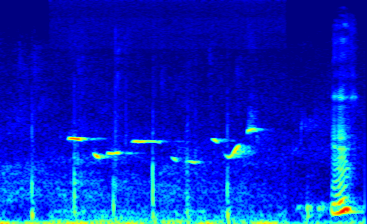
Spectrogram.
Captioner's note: whistling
